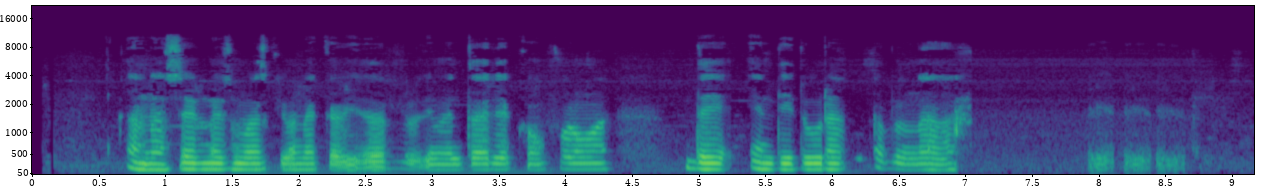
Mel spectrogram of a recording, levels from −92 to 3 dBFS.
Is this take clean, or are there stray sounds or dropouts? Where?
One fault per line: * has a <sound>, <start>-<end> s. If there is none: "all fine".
* has a laugh, 7.9-8.7 s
